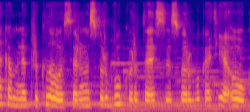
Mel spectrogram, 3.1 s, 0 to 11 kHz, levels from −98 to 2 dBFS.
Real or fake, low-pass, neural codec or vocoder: real; 9.9 kHz; none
